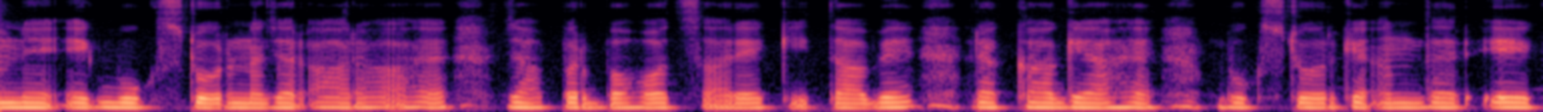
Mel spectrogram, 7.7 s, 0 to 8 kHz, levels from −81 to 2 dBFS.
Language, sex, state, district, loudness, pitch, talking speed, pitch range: Hindi, male, Bihar, Saran, -17 LUFS, 130 Hz, 180 wpm, 125-135 Hz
